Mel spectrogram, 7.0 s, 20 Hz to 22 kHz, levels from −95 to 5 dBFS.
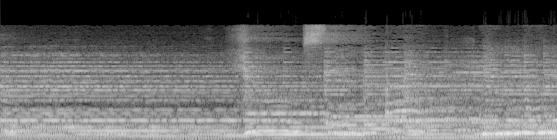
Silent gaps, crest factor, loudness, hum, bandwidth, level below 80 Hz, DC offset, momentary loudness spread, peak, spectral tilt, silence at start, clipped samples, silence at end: none; 12 dB; -13 LUFS; none; 11 kHz; -36 dBFS; under 0.1%; 8 LU; 0 dBFS; -5 dB/octave; 0 s; under 0.1%; 0 s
